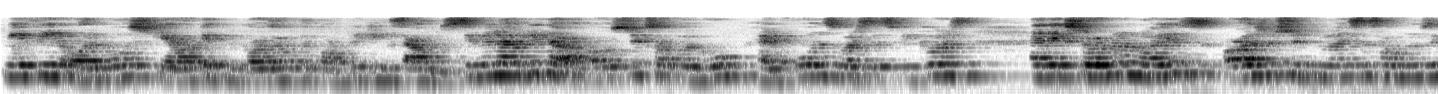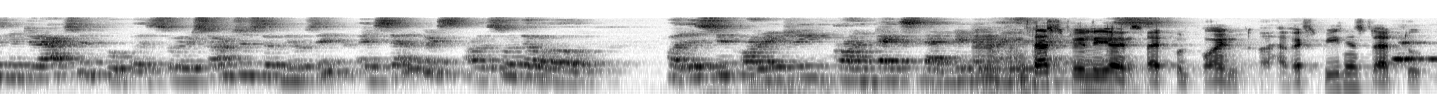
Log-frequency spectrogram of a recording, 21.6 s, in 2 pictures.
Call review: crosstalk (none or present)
present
